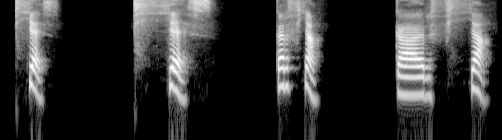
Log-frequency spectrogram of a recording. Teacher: we hear a slight hissing sound between the consonant and the diphthong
